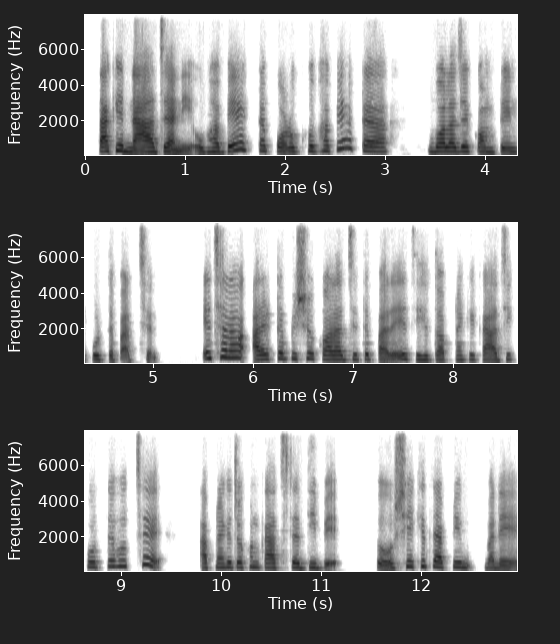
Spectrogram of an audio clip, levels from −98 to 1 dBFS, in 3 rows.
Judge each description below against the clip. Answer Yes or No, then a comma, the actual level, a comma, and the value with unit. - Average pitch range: Yes, average, 3.6 semitones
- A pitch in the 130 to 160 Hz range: No, very high, 255 Hz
